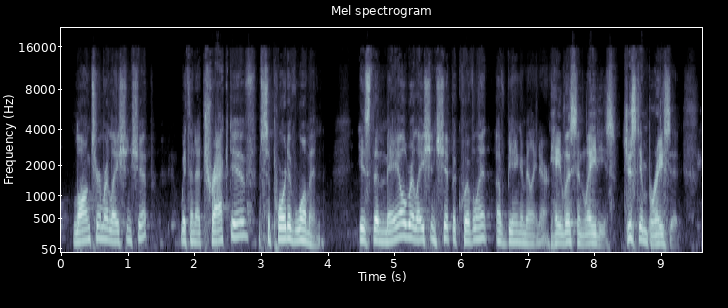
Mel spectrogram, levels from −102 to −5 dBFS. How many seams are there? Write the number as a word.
three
